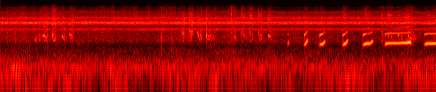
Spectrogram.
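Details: An Asian barred owlet, from a pair where the father forages and the mother feeds, gives a quickening series of short notes swelling into longer upslurred whistles over a steady high insect drone.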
